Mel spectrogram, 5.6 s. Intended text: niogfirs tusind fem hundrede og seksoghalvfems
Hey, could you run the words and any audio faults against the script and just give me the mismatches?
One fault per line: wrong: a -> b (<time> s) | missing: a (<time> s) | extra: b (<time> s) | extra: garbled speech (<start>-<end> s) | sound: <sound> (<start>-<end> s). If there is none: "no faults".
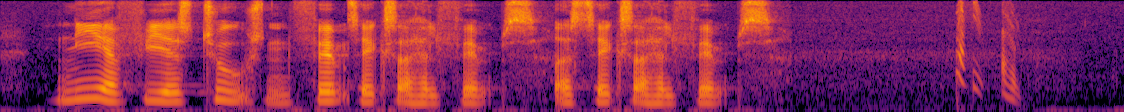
wrong: hundrede -> seksoghalvfems (1.7 s)
sound: chirp (4.8-5.1 s)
